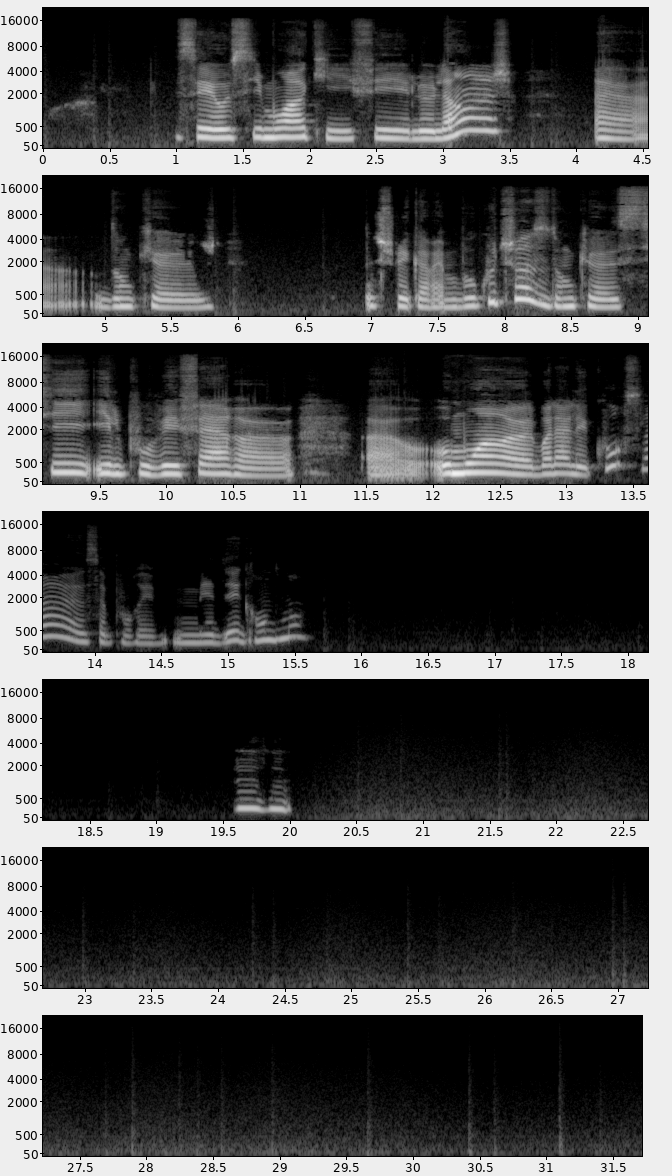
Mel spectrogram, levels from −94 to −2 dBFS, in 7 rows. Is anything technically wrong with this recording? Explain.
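Yes. Zipper noise occurs from 12.27 to 13.81 s, as the speech level drops by about 15 dB, and from 19.74 to 20.64 s, as it rises by about 15 dB. The gain moves in unsmoothed steps, roughly a hundred per second. Each step clicks, producing a buzzy ticking. The waveform envelope looks staircased, and the spectrogram shows evenly spaced vertical lines.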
